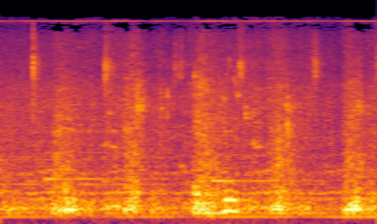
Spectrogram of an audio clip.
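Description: Water is poured into a glass with a steady running splash, broken by soft low gulps at an uneven rhythm as someone drinks it. No one speaks.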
